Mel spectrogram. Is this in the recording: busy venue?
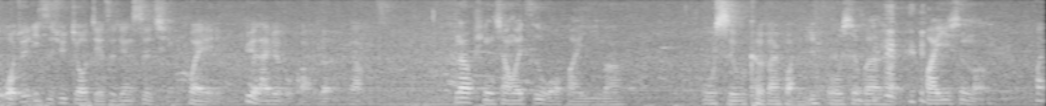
yes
